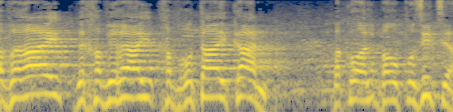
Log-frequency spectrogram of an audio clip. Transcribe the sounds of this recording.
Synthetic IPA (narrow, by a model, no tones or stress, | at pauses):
aveʁajveχaveʁajχavʁotajkan | bkoabaopo̞zit͡sja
